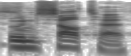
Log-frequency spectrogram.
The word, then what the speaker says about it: Unselta: What was her name? I couldn't even like pronounce it. – Ursella, in my head. – I think. – Unselta. – Unselta, thank you.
